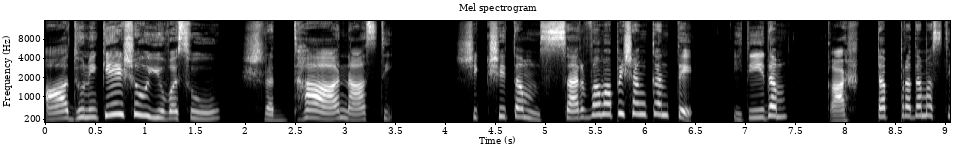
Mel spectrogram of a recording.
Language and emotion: Sanskrit, disgusted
